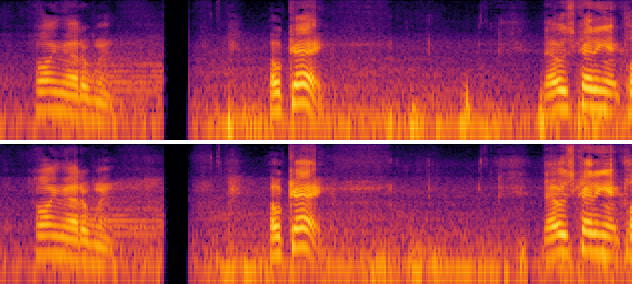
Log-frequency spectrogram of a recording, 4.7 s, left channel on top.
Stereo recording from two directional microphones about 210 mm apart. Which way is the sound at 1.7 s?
15° left (ahead or behind).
